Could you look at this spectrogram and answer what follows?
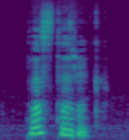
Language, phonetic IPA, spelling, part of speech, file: Polish, [plaˈstɛrɛk], plasterek, noun, LL-Q809 (pol)-plasterek.wav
